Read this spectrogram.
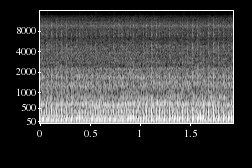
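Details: Tailgater small single-cylinder generator after a top-end rebuild with new piston, cylinder and carburetor, started on choke: fast, even chatter at steady speed with no misses, knocks or surging; runs cleanly.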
